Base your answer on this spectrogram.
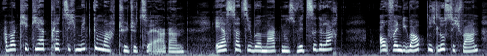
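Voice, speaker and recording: Earnest little schoolgirl in a kids radio play, high voice, tells it straight. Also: normal speed. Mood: earnest, hurt. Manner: matter-of-fact, childlike. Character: earnest, frank schoolgirl witness. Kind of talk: naturalistic children's radio play.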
